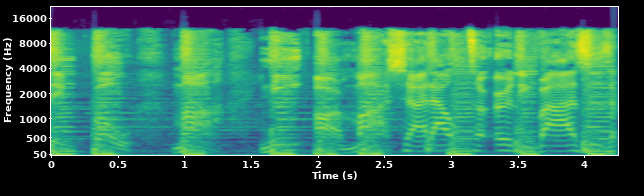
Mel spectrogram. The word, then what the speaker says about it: Bomani Armah: announcements imma say my name so you can pronounce it oh ma me are my shout out to early advisors I see who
